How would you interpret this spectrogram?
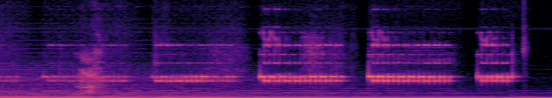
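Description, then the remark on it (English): A mobile phone rings with a bright electronic ringtone, repeating in steady bursts about once per second, fairly loud, over a low background hum. “It's my phone. Who could this be?”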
